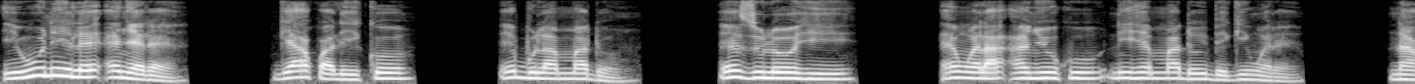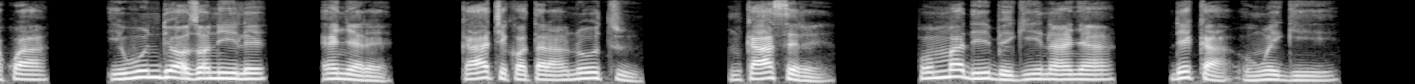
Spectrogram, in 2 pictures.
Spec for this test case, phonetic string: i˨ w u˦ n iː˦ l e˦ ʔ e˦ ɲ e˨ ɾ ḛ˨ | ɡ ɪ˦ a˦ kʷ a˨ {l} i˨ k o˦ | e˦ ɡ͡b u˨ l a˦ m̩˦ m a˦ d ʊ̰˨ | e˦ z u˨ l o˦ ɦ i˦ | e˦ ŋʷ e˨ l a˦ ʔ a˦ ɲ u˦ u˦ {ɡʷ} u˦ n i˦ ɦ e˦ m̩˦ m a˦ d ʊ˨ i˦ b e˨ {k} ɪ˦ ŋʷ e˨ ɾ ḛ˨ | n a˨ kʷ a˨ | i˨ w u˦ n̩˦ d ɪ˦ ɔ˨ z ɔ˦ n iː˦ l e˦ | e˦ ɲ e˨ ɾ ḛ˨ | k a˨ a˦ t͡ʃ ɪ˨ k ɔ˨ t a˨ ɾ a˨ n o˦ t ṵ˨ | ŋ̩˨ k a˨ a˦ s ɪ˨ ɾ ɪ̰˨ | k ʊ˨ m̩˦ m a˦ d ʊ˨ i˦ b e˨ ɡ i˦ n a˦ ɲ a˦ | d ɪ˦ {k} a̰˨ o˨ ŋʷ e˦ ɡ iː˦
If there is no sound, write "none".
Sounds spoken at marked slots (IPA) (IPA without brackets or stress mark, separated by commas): l, kʷ, ɡ, k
